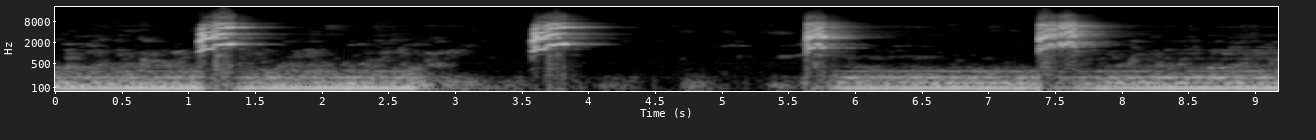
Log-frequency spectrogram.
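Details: Yellow-and-green lorikeet from Sulawesi giving four harsh, buzzy screeches at irregular intervals of two to three seconds, a low background hum cutting in and out.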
